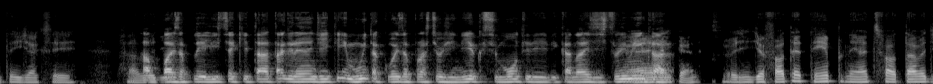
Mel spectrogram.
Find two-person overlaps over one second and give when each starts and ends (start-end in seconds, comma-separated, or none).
none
